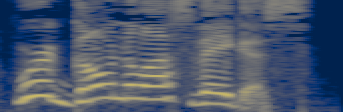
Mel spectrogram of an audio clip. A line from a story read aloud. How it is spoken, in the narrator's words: my father would happily announce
